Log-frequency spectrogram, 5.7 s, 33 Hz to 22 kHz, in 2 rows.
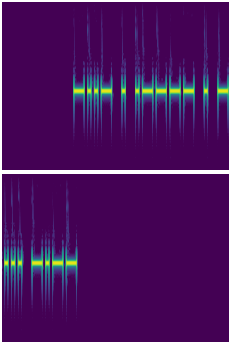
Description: Morse code, heard as a keyed tone, about 28 wpm, 700 Hz. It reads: XE1EBY
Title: DXCC-100 Call Signs - 6 Characters - 28wpm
